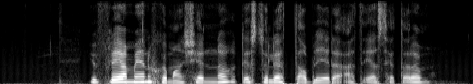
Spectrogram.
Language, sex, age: Swedish, female, 18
